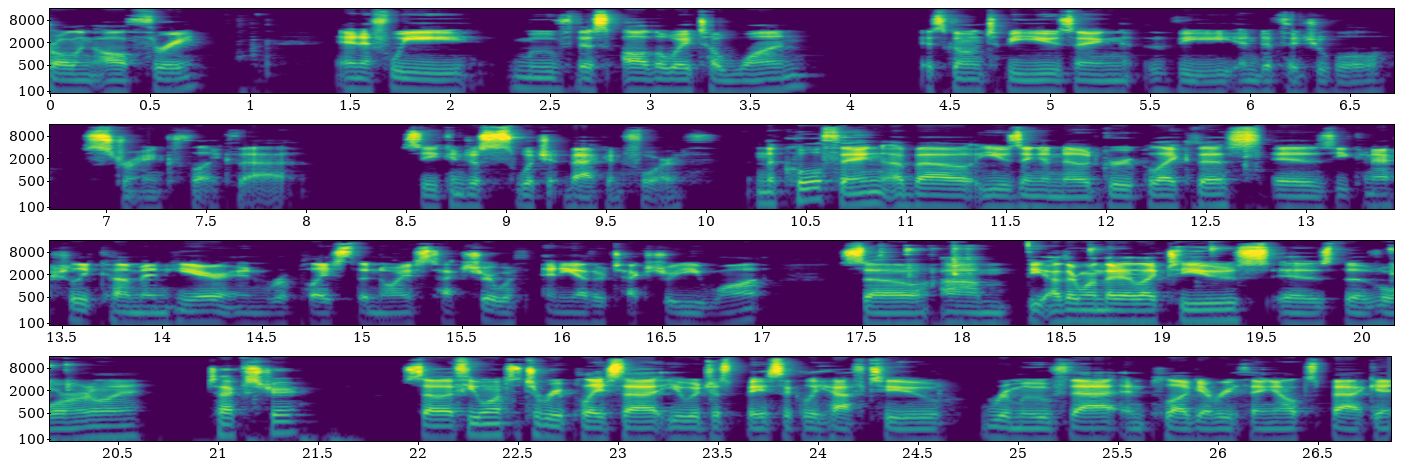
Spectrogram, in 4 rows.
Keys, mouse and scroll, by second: 2.0 click, 6.3 shift+click, 10.1 click, 11.4 scroll up 4, 11.6 middle click, 12.2 click, 12.7 Tab, 13.1 middle click, 13.7 middle click, 17.1 scroll down 2, 17.3 click, 17.7 shift+a, 23.6 alt+click, 24.9 click.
